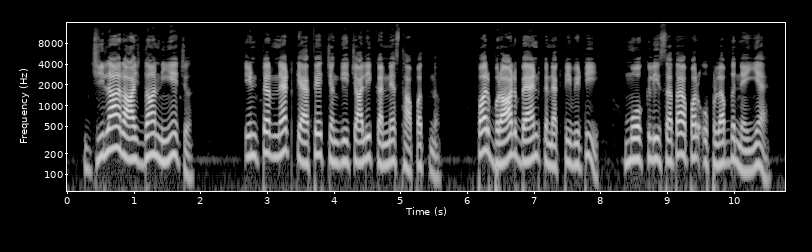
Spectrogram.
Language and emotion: Dogri, neutral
